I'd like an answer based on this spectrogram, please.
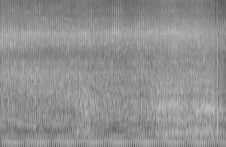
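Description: Water tanker truck's engine running steadily to drive the pump feeding a hose, with the hiss of the water jet spraying.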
